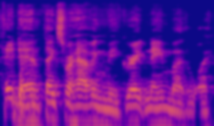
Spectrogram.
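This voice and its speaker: A Vietnamese entrepreneur in his forties speaks casually as an interview guest, relaxed and rambling with many fillers. His voice is medium-pitched, husky, and fast.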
